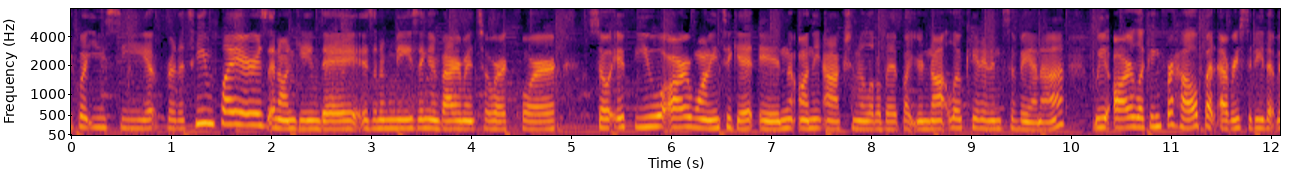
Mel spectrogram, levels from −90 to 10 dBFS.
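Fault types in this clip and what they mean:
No audible faults appear anywhere in this recording.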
